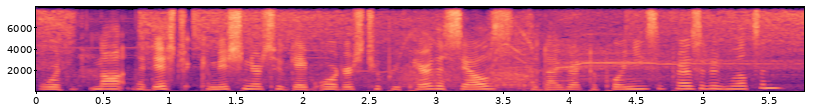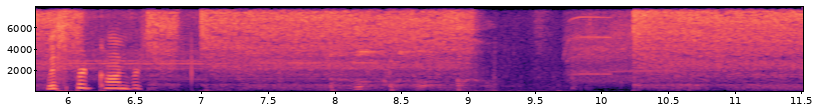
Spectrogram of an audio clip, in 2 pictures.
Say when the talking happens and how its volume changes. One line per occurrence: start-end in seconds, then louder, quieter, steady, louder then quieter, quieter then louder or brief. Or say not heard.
0.0-6.5 steady.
